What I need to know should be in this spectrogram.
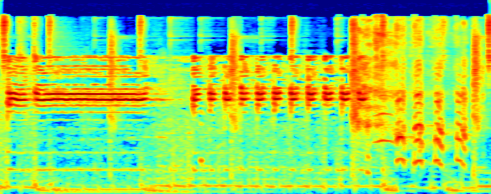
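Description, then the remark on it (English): A man mimics a car horn with his voice, producing a run of sharp, loud beeping honks that sound convincingly mechanical, followed by chuckling laughter. “The noise you're going to hear sounds like a man being interrupted by a car. He isn't being interrupted by the car.”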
